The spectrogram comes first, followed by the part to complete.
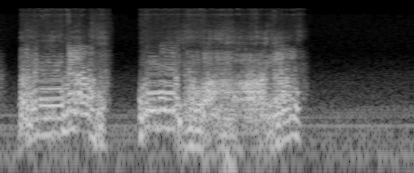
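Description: Vocal calls of an alien creature: two drawn-out calls with wavering pitch, the second about twice as long as the first, over a steady low hum.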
